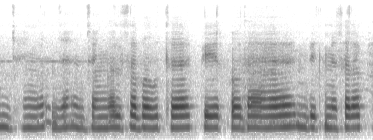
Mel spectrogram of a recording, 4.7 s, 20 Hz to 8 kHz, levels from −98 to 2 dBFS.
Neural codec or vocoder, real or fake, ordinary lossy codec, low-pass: none; real; none; 7.2 kHz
